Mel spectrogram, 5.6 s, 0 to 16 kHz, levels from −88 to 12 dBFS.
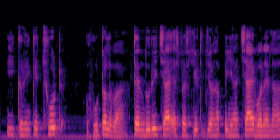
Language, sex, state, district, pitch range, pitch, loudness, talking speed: Bhojpuri, male, Bihar, East Champaran, 135-155 Hz, 145 Hz, -26 LUFS, 150 wpm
